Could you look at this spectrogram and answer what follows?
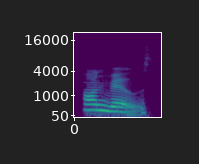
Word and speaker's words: cornrows: So, this one has the stress on the first syllable. Cornrowse. Cornrowse. So, it should not be cornrows. It should be cornrows.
